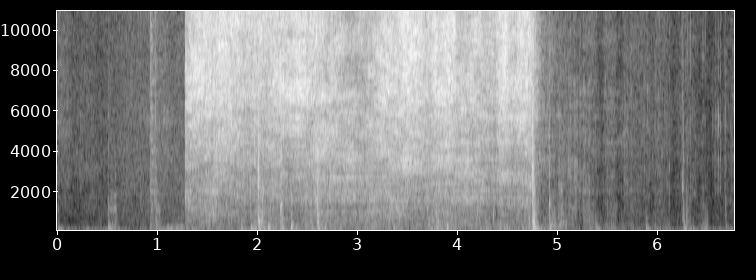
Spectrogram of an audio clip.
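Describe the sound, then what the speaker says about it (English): A steam cleaner blasts a loud, broad hiss while steaming the mold-affected interior of a Nissan Rogue, starting abruptly and holding for several seconds before cutting off, with faint handling knocks and rubbing before and after. "we are back and we starting this steaming process again"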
